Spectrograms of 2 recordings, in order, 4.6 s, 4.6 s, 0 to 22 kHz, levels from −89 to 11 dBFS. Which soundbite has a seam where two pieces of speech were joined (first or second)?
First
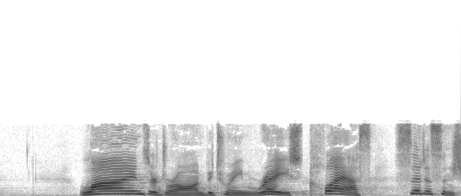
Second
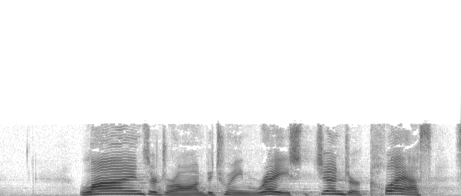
first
